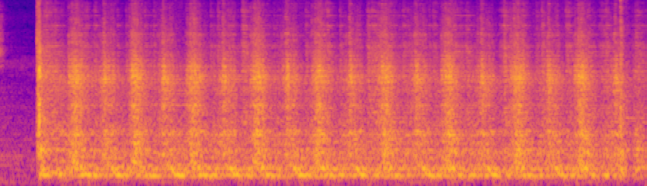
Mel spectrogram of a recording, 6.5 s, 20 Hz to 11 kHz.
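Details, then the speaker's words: Forklift, cranked by remote button with key off: engine turns slowly, about a hundred labouring compression beats a minute without firing; weak battery dropping below 9.6 V cranking, poor 12.3 V recovery. "a battery was a little lower than I'd like to see uh 9.6 is the number that you don't want to see to go below uh when cranking that is uh the bare minimum spec"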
